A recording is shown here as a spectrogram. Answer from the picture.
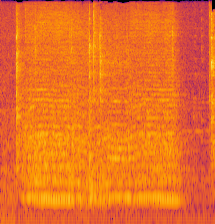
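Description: Bench-top bottle capping machine running for about a second and a half with a steady motor hum and whir as its spinning chuck screws a cap onto a glass oil bottle, then stopping.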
